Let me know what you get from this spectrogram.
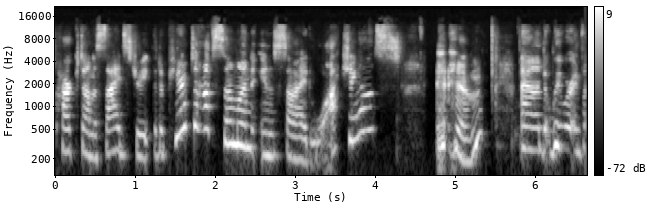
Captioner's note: theatrically clears throat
